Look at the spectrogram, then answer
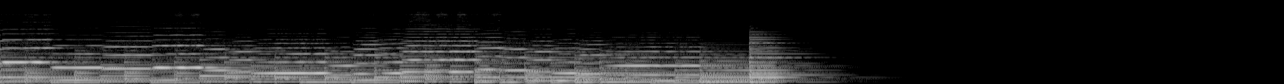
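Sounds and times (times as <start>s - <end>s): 
flute: 0.0s - 8.2s.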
